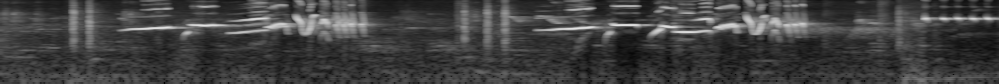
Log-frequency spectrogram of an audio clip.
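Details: White-rumped shama in intense competitive song, used to stimulate other birds to sing: rich whistled phrases sweeping up and down, with buzzy rising notes in two bursts, then a quick run of sharp ticking notes at the end.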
